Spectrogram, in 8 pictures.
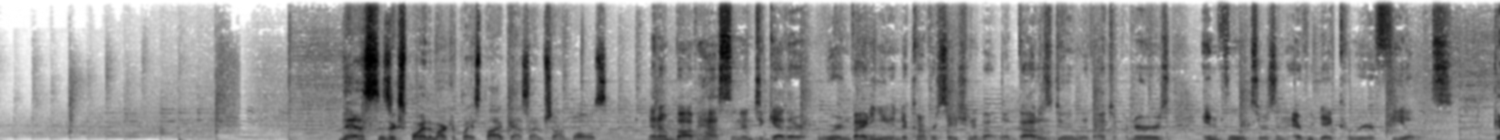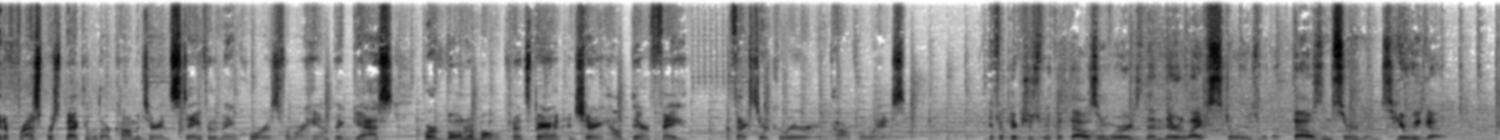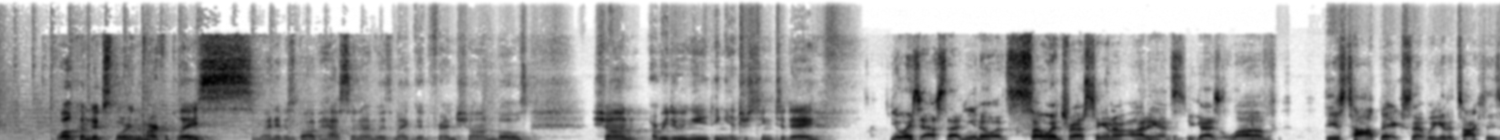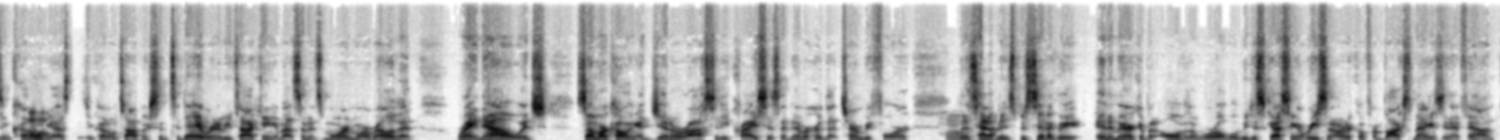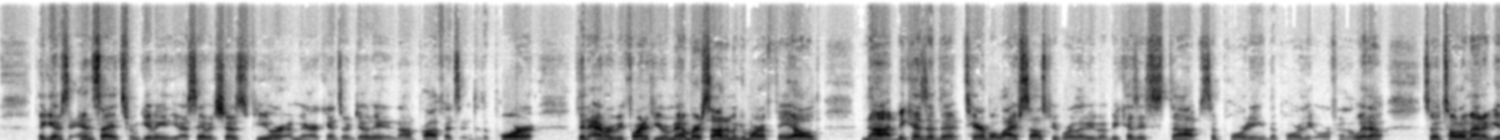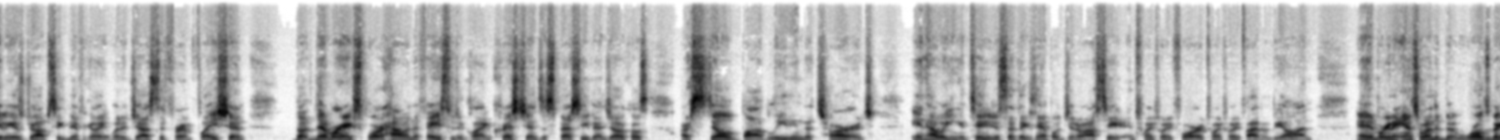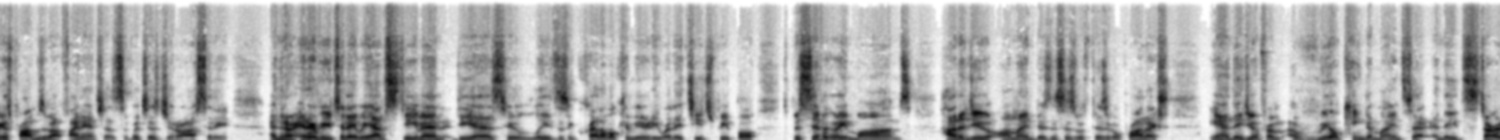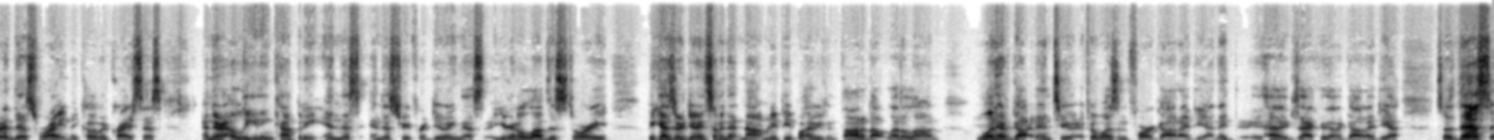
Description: Come join the conversation!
